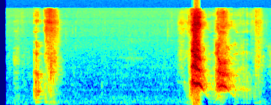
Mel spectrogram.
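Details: Boston Terriers reacting to a fly swatter, which they dislike, give a soft bark, then two loud, sharp barks about half a second apart.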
